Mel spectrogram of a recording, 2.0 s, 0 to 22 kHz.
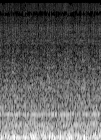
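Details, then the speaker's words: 1946 Ford 2N tractor just re-ringed, running with the radiator disconnected: loud rough low idle with chuffing, uneven throb; serious blow-by and lots of smoke, later judged steam from the head, with oil pressure present and idle still high. "Oh, that's smoke coming from. That's a lot of smoke. Huh. We got oil pressure though. I saw oil pressure. Serious blow-by."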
